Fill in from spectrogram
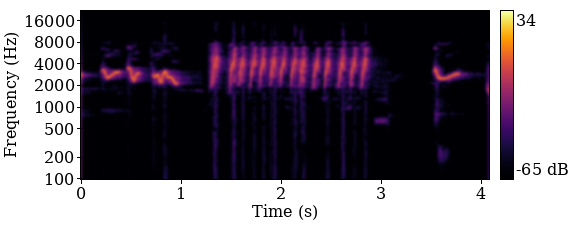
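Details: A female Gouldian finch, a decoy bird, singing: a few thin, wavering whistles, then a quick run of about a dozen dry, buzzy ticks, ending with another slurred whistle.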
